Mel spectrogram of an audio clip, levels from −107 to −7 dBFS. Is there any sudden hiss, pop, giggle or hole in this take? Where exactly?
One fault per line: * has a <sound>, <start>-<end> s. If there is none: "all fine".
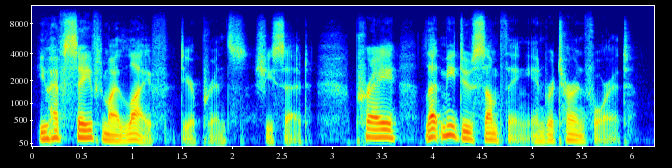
all fine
